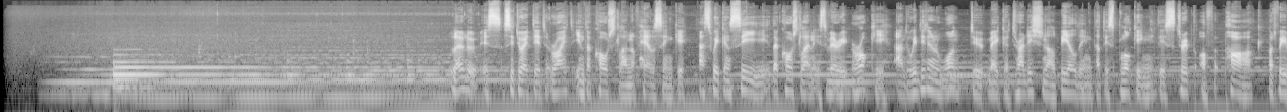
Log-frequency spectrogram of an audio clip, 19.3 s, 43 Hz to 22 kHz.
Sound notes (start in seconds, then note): 0.5 tranquil music; 0.5 water lapping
